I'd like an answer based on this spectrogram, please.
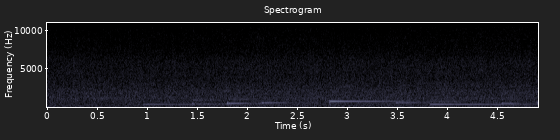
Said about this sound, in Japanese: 雨の音だけが店内を支配した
